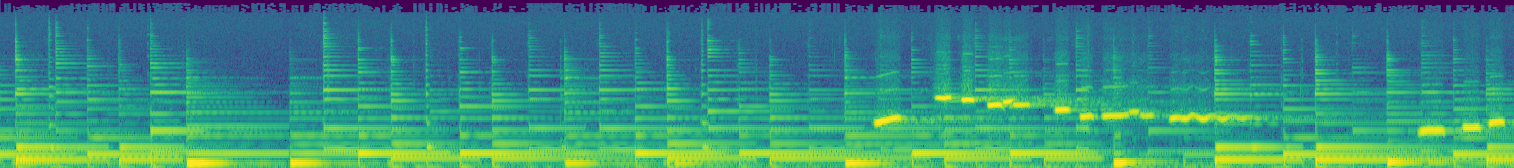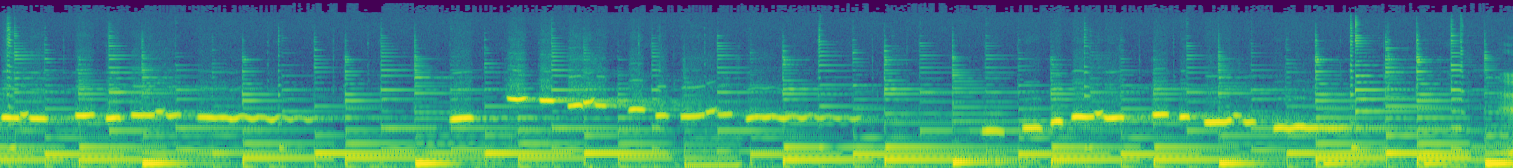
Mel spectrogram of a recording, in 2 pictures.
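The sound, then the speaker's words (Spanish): A person whistles a slow, sliding melody in long drooping phrases over steady plucked guitar-like accompaniment. The whistle is clear, with no voices. “Si hasta el monte se ha cerrado en un silencio profundo, porque se juega un segundo con su silbido cansado.”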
